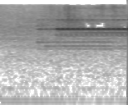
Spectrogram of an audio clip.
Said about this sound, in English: Pick up the phone. Pick up the phone. Pick up.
